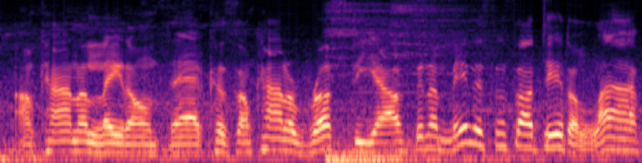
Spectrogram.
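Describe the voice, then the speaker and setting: Music plays in the background as a man speaks in a fairly high pitch. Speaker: YouTube vlogger. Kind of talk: casual vlog monologue. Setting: outdoors at night. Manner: animated.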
